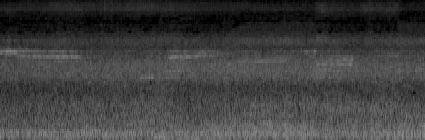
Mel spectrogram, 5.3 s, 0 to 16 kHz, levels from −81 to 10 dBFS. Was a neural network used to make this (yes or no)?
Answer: yes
